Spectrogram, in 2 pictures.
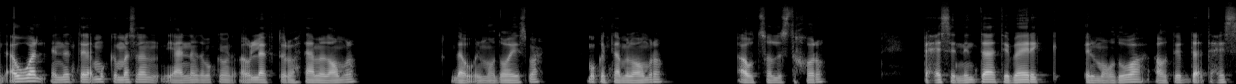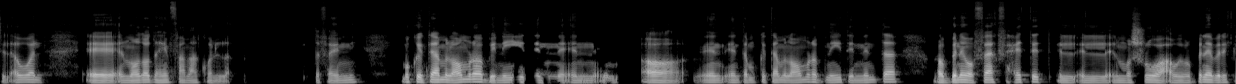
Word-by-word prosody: الأول، 140 Hz, +2 st, +4 dB
إن 105 Hz, +1 st, -2 dB
أنت 115 Hz, -1 st, -1 dB
ممكن 115 Hz, -1 st, -1 dB
مثلًا 110 Hz, -1 st, -1 dB
يعني 95 Hz, -2 st, -1 dB
أنا 105 Hz, +1 st, -2 dB
ده 105 Hz, -, -5 dB
ممكن 105 Hz, +1 st, -5 dB, 0.2 s
أقول 105 Hz, +1 st, 0 dB
لك 105 Hz, 0 st, +2 dB
تروح 100 Hz, +1 st, -4 dB
تعمل 100 Hz, -3 st, +1 dB
عُمرة، 110 Hz, +7 st, 0 dB, 0.9 s
لو -, -, 0 dB
الموضوع 90 Hz, +2 st, -1 dB
يسمح، 115 Hz, +5 st, -4 dB, 0.4 s
ممكن -, -, -2 dB
تعمل 95 Hz, -1 st, +1 dB
عُمرة 115 Hz, +5 st, 0 dB, 0.7 s
أو 100 Hz, -, +4 dB
تصلّي 100 Hz, 0 st, -4 dB
استخارة، 105 Hz, +4 st, -4 dB, 1.0 s
بحيث 105 Hz, +1 st, -1 dB
إن 95 Hz, 0 st, -1 dB
أنت 115 Hz, +2 st, +4 dB
تبارك 110 Hz, +2 st, +2 dB, 0.2 s
الموضوع 95 Hz, +5 st, 0 dB
أو 90 Hz, -, +1 dB
تبدأ 105 Hz, +4 st, -1 dB
تحِس 105 Hz, +1 st, -6 dB
الأول 105 Hz, 0 st, 0 dB, 0.5 s
آآ 90 Hz, -1 st, +5 dB
الموضوع 95 Hz, +2 st, +3 dB
ده 100 Hz, -1 st, -1 dB
هينفع 100 Hz, -1 st, -2 dB
معاك 90 Hz, 0 st, -5 dB
والّا 80 Hz, -2 st, -4 dB
لأ، -, -, -9 dB, 0.7 s
أنت -, -, -12 dB
فاهمني، 100 Hz, +6 st, -3 dB, 0.4 s
ممكن -, -, +2 dB
تعمل 110 Hz, -2 st, +6 dB
عُمرة 120 Hz, +5 st, +6 dB
بنية 100 Hz, 0 st, 0 dB, 0.2 s
إن 95 Hz, -1 st, -4 dB
إن 95 Hz, 0 st, -3 dB
إن -, -, -6 dB, 0.3 s
آه، 85 Hz, -4 st, +3 dB
إن 100 Hz, -1 st, -2 dB
أنت 100 Hz, -1 st, -2 dB
ممكن 100 Hz, +1 st, -4 dB
تعمل 100 Hz, -1 st, +1 dB
عُمرة 110 Hz, +4 st, +2 dB
بنية 105 Hz, -1 st, -2 dB
إن 95 Hz, +1 st, -1 dB
أنت 115 Hz, +3 st, +1 dB, 0.4 s
ربِّنا 100 Hz, +2 st, +5 dB
يوفَّقك 105 Hz, +1 st, +5 dB
في -, -, -9 dB
حتّة 110 Hz, +2 st, 0 dB, 0.2 s
ال 90 Hz, -1 st, -2 dB
ال 90 Hz, 0 st, -1 dB
المشروع 95 Hz, 0 st, +1 dB
أو 90 Hz, 0 st, 0 dB
ربِّنا 110 Hz, +4 st, +1 dB
يبارك 105 Hz, 0 st, +2 dB
100 Hz, 165 wpm, -25 LUFS, 95-110 Hz, 1.0 s, تعمل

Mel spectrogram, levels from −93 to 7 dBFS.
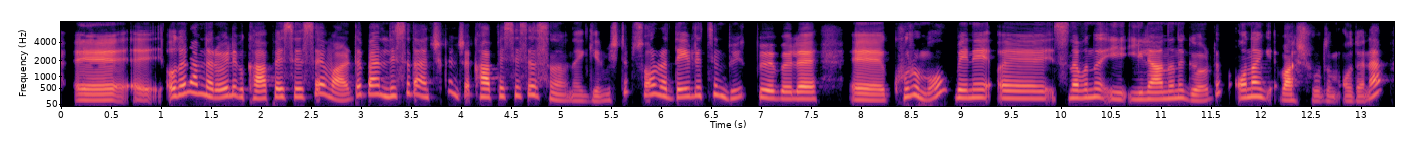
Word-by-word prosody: Eee, 155 Hz, 0 st, +3 dB
eee, 465 Hz, -2 st, -2 dB
o 250 Hz, -, +4 dB
dönemler 310 Hz, -5 st, +2 dB
öyle 250 Hz, +4 st, +1 dB
bir -, -, -3 dB
KPSS 235 Hz, +8 st, +2 dB
vardı. 155 Hz, -, +1 dB
Ben 305 Hz, -4 st, +3 dB
liseden 260 Hz, -1 st, -1 dB
çıkınca 285 Hz, -, -6 dB
KPSS 255 Hz, +4 st, +1 dB
sınavına 150 Hz, -, -7 dB
girmiştim. 140 Hz, -, -9 dB
Sonra 260 Hz, -9 st, -2 dB
devletin 260 Hz, +3 st, -1 dB
büyük 235 Hz, +7 st, -11 dB
bir 205 Hz, -3 st, +2 dB
böyle, 185 Hz, 0 st, +4 dB, 0.3 s
eee, 155 Hz, -2 st, +4 dB
kurumu, 280 Hz, -, -3 dB
beni, 220 Hz, 0 st, +1 dB
eee, 200 Hz, -1 st, 0 dB
sınavını 220 Hz, +2 st, 0 dB
i 185 Hz, -5 st, -5 dB
ilanını 180 Hz, +3 st, +1 dB
gördüm. 150 Hz, -, -5 dB
Ona 245 Hz, -1 st, +3 dB, 0.2 s
başvurdum 135 Hz, -4 st, 0 dB
o 135 Hz, 0 st, -8 dB
dönem. 130 Hz, -, 0 dB
220 Hz, 140 wpm, -23 LUFS, 175-255 Hz, 0.3 s, o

